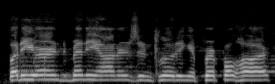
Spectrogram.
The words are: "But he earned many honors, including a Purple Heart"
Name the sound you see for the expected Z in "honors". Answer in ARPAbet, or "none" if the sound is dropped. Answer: Z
